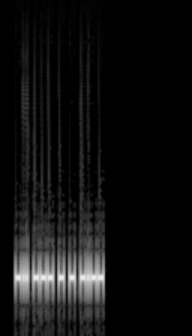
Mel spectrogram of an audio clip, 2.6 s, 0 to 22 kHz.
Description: Morse code, heard as a keyed tone, about 52 wpm, 700 Hz. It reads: DOTTY
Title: USA Common Names - Max 5 Letters - 50wpm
